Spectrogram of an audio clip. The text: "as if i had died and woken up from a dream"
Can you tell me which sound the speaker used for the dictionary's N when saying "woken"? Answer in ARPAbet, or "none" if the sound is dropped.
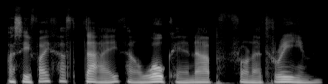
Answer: N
